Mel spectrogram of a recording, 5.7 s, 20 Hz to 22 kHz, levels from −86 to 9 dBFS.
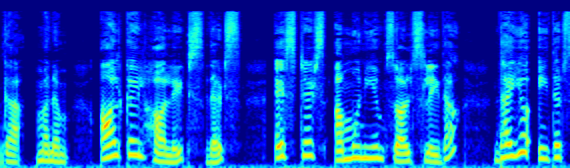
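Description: A CD skip occurs at 2.02 to 2.06 s in this speech clip. The player's laser lost its track, most plausibly through a knock or a surface flaw on the disc, and landed on another turn of the spiral. The output mutes for roughly 40 ms, a short gap. When the speech resumes, it picks up at a different point in the recording rather than continuing where it broke off, so the flow of speech lurches abruptly.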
